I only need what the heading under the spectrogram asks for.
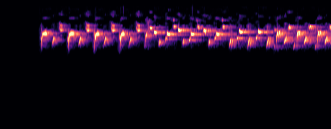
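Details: Goldfinch contest song in the wedani style, for teaching young goldfinches and hybrids: a steady stream of high chirps, roughly three per second at first, quickening into a dense rolling twitter.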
